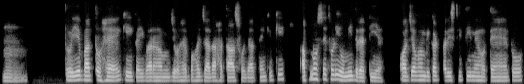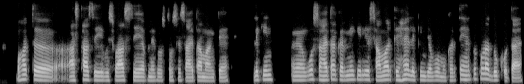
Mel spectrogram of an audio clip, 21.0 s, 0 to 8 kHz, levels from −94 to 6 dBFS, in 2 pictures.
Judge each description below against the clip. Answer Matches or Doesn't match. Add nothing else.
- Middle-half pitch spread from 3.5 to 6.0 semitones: Doesn't match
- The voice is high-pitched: Doesn't match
